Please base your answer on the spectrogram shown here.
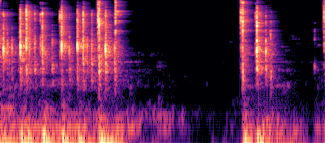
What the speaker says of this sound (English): which is me pressing down on the keyboard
